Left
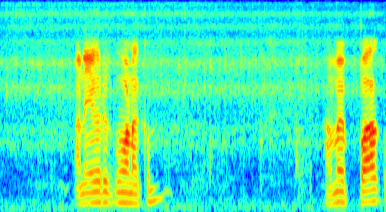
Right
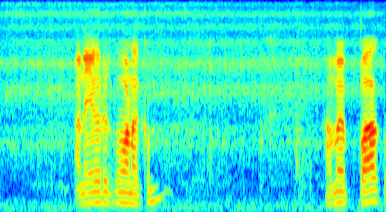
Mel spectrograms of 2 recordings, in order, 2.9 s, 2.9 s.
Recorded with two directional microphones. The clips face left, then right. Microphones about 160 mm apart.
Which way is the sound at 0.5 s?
Centre (ahead or behind).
